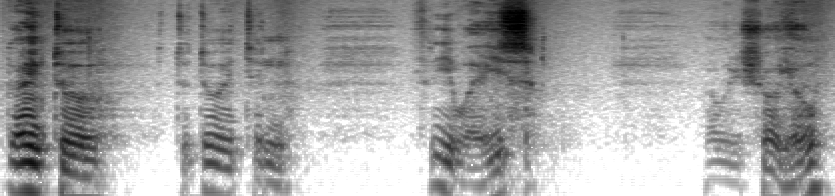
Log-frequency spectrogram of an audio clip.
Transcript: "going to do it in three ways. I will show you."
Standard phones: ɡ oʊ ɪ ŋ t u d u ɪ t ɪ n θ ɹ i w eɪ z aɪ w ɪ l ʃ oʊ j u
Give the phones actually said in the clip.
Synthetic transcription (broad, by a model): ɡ oʊ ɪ ŋ t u d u ɪ t ɪ n θ ɹ i w eɪ z aɪ w ɪ l ʃ oʊ j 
